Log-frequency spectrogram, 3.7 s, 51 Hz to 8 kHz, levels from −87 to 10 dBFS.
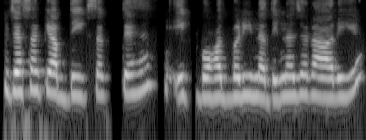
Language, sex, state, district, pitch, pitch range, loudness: Hindi, female, Uttar Pradesh, Lalitpur, 255 Hz, 245-285 Hz, -19 LUFS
